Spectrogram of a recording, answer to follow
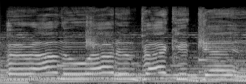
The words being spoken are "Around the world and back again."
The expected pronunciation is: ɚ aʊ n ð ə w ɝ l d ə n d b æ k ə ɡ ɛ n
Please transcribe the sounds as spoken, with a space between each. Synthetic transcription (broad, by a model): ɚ aʊ n ð ə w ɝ d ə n b æ k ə ɡ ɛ n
